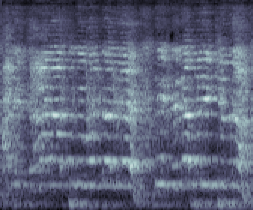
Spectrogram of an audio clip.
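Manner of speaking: high, driving revival preacher shout; impassioned pulpit proclamation in a sustained high voice; full-force preaching. Acted. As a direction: declare it to the congregation at full cry.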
